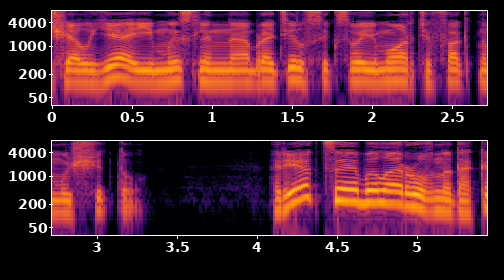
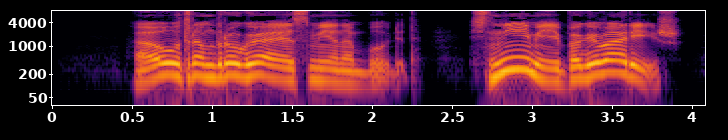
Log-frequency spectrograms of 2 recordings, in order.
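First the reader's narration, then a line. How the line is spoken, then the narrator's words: Chuckling reply. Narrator (Russian): хохотнув, ответили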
